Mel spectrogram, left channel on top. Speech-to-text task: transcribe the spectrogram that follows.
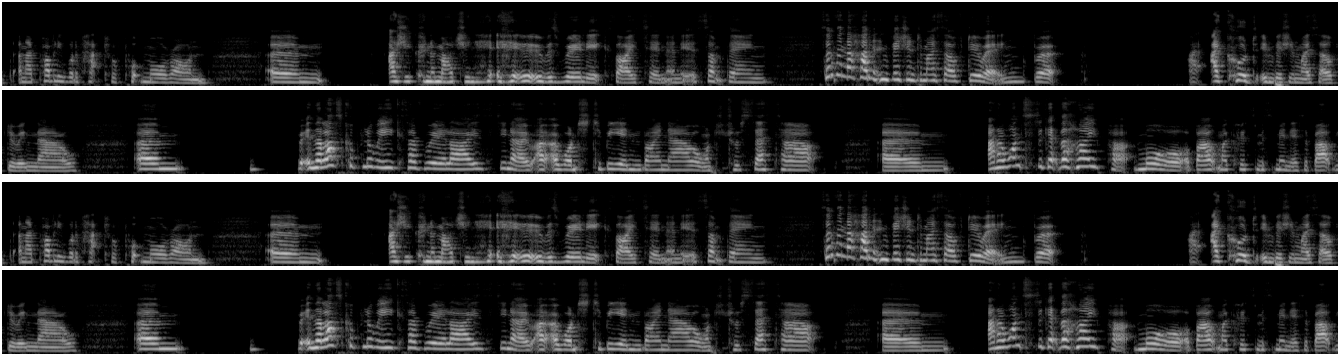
and I probably would have had to have put more on. Um, as you can imagine, it was really exciting, and it's something I hadn't envisioned myself doing, but I could envision myself doing now. Um, but in the last couple of weeks, I've realised, I wanted to be in by now. I wanted to set up, and I wanted to get the hype up more about my Christmas minis, about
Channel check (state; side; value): identical; both; correlation 1.00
